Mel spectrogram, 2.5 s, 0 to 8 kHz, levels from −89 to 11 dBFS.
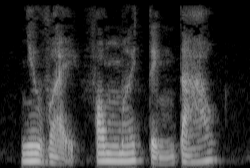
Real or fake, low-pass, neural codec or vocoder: real; 7.2 kHz; none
